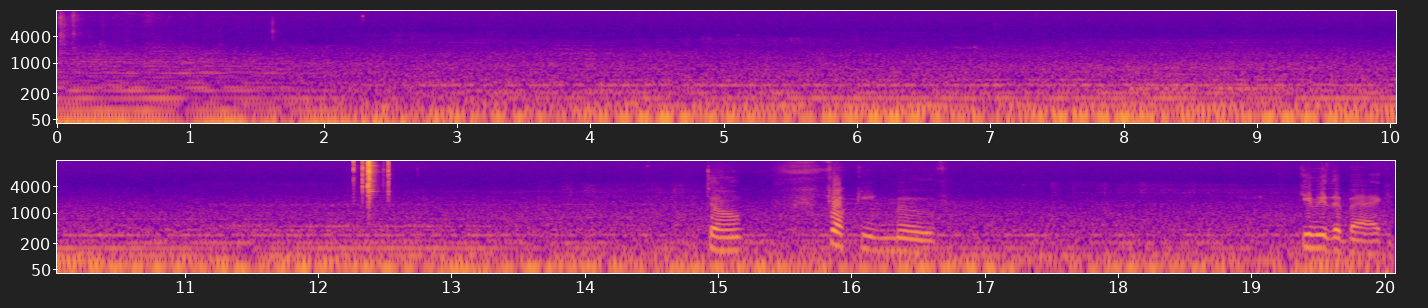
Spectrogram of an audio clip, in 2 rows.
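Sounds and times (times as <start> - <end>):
steady low rumble: 0.0 - 20.0.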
